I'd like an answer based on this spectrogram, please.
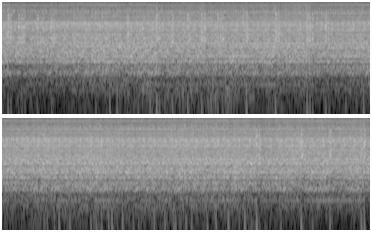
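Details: Acura TL idling: a busy, uneven high-pitched chatter over the engine the whole time; a strange noise from the engine bay of unclear source.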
